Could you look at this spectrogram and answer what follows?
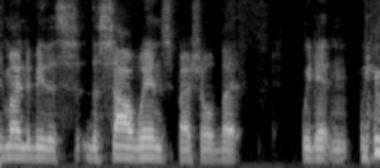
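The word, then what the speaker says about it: Samhain: to say that word my whole life thinking it was Sam Hayne yeah I was like Sammy who Sammy you mean Sam that guy over there but uh now they're like oh it's Sal how do you say it salwin that win is that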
